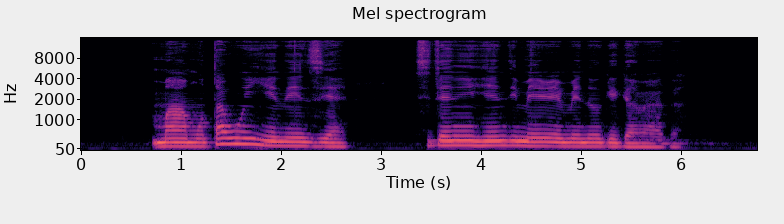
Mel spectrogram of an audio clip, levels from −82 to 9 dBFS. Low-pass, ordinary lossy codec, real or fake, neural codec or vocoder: 14.4 kHz; none; real; none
